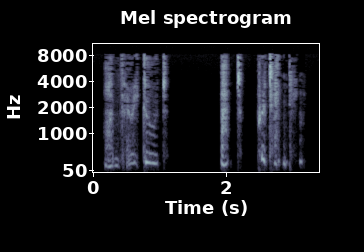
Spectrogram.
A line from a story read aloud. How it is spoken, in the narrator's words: she whispers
